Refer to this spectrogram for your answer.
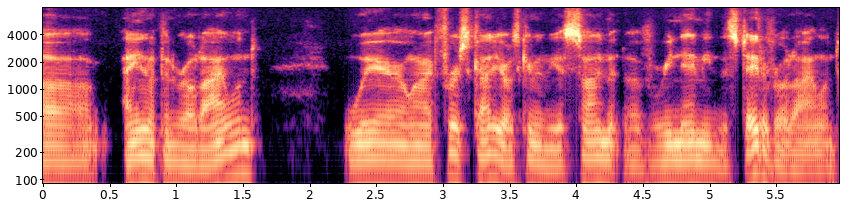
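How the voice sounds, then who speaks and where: A man with a very deep, low pitch and fairly even intonation. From New York City. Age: 70s. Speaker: hypnotherapist and author. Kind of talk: interview. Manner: halting.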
